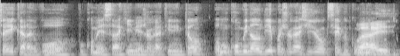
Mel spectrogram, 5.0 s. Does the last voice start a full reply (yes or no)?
yes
